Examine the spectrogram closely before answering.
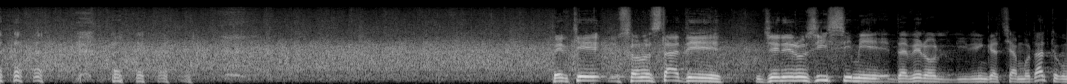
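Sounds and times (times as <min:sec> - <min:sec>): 
speech: 0:00.0 - 0:02.1, 0:05.5 - 0:10.6
laughter: 0:00.0 - 0:02.7
large audience applause: 0:00.0 - 0:08.9.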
